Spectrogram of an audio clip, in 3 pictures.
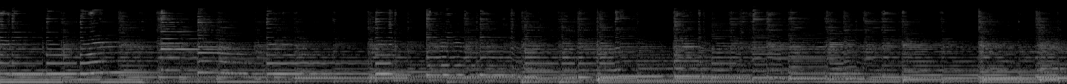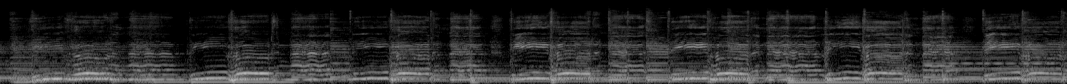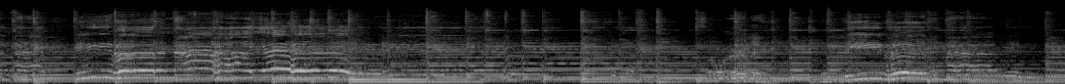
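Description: Live solo acoustic guitar with a man singing to it. The guitar plays on its own for about the first ten seconds, then the singing comes in and runs on over the strumming.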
